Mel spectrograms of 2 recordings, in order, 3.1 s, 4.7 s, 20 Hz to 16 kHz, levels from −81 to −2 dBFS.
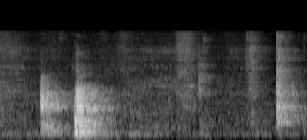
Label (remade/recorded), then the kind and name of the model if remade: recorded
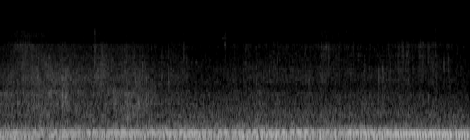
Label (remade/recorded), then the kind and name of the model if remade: remade, vocoder, Vocos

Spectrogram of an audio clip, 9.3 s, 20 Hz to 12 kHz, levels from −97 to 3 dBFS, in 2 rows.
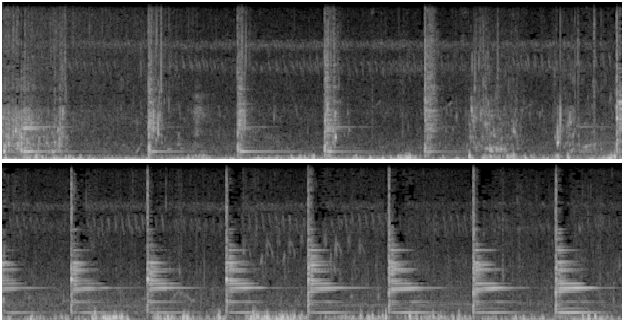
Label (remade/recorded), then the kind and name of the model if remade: recorded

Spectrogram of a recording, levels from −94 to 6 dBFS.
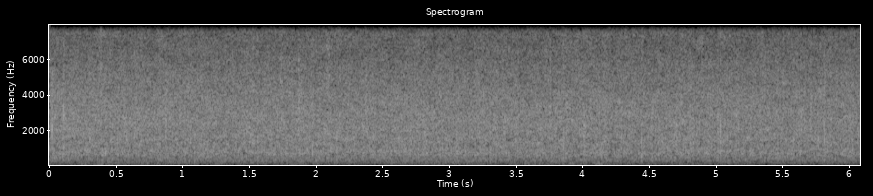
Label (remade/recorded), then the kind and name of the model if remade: remade, autoencoder, DAC-VAE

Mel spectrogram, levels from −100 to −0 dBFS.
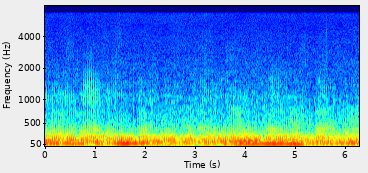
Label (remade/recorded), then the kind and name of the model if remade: remade, codec, DAC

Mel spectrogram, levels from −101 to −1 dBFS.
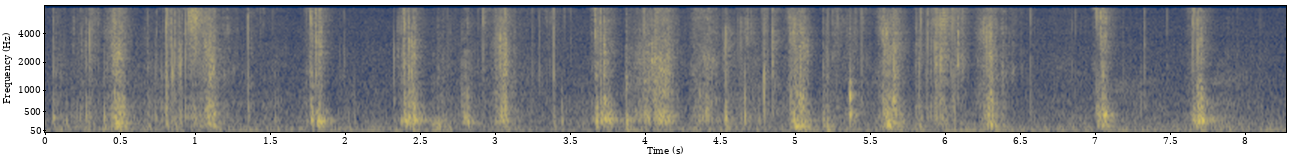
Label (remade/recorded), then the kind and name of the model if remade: recorded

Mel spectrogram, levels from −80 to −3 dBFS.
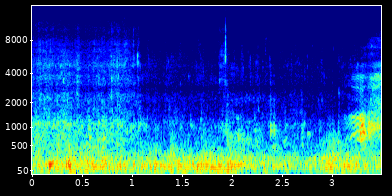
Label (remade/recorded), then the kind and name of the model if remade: recorded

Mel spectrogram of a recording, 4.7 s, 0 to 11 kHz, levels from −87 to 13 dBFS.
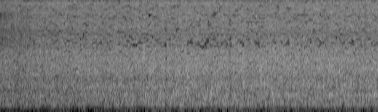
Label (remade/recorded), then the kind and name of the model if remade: recorded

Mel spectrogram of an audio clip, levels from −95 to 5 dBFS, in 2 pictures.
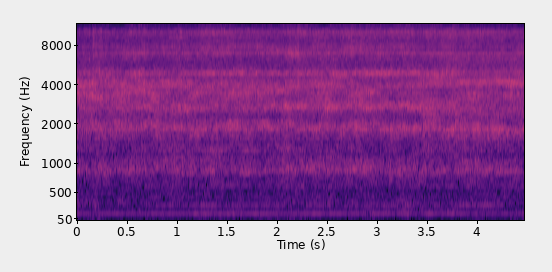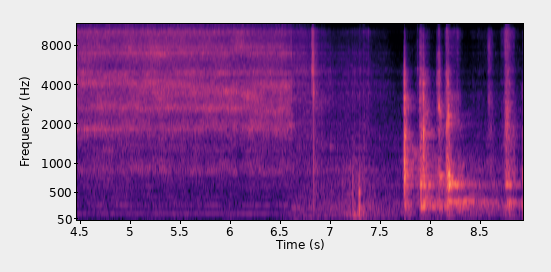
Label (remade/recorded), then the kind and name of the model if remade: remade, codec, SNAC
